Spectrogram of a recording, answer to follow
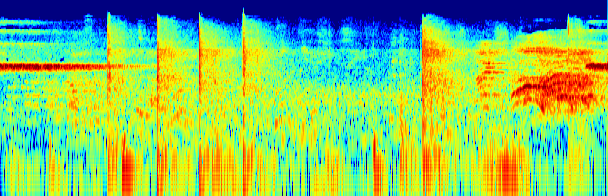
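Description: Volleyball referee's whistle blown at the start, one steady high tone held about a second, authorizing the serve. It is followed by a series of sharp ball thuds ringing in the gym hall. Near the end, shouting voices and a second short whistle blast.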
